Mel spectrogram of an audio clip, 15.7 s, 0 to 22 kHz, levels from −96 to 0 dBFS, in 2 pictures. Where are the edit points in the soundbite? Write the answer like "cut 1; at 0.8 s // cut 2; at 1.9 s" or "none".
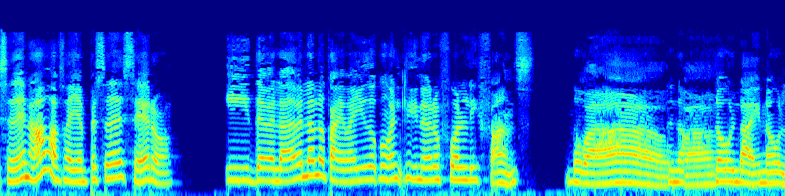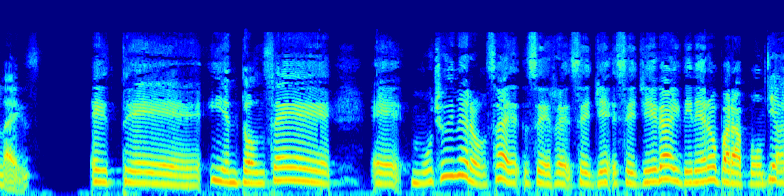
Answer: none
